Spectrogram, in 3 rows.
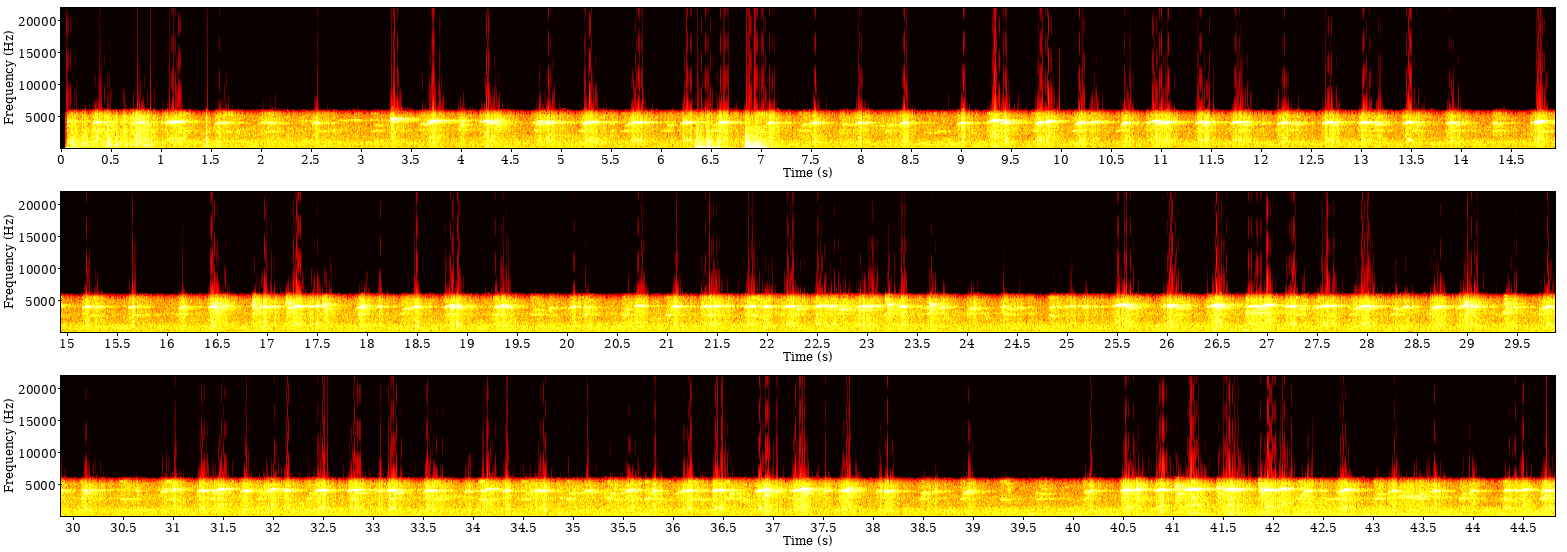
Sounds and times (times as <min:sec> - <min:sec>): Rustling leaves: 0:00.0 - 0:44.8
Bird: 0:00.1 - 0:44.8.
